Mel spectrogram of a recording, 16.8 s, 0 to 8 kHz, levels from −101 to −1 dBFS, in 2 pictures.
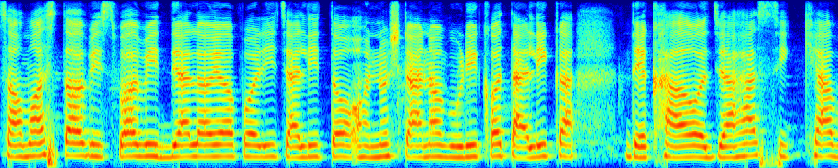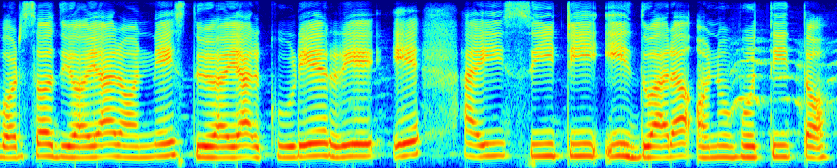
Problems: background sounds at intervals, background conversations at intervals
